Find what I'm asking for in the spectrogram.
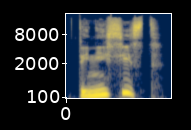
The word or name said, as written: tennisist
